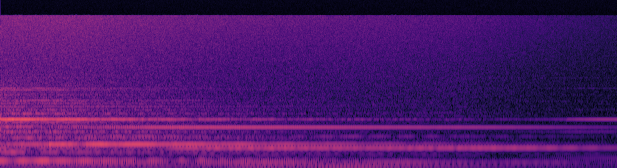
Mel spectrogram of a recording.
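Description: ASM Hydrasynth playing a sustained ambient synth pad: a held chord of steady tones that slowly fades away, its low notes shifting about four seconds in.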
